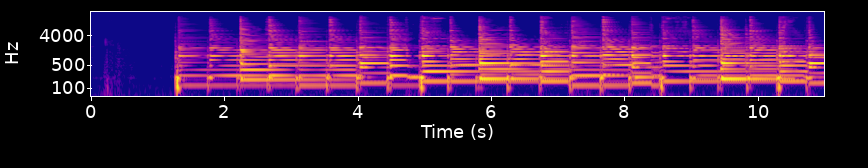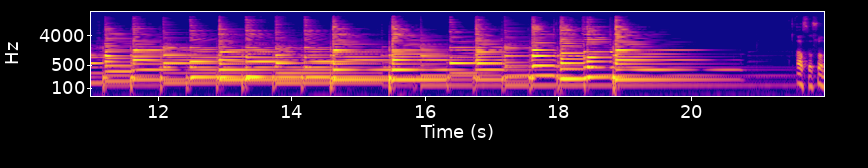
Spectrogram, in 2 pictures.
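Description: Bağlama (saz) played solo: an arpeggiated folk melody of single picked notes in a steady run. It starts about a second in and ends with a last note ringing out near the end.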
